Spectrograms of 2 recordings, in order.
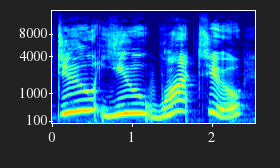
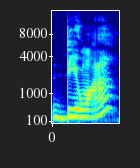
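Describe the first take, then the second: First: Want to is said as two full words. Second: Want to is reduced to wanna. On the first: "changes to"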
